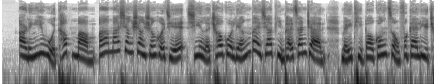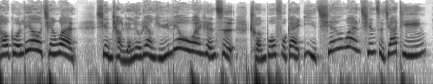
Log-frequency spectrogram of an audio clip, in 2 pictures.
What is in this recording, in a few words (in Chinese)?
女 广告 节日 生活节 活力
